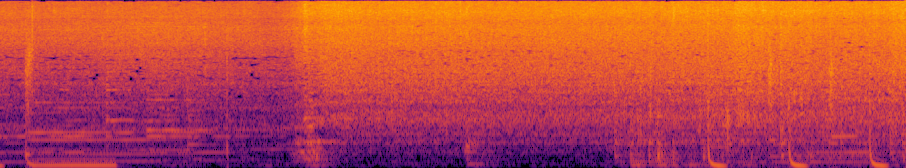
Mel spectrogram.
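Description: Cubed squash, green beans and onion sizzling in a frying pan. The sizzle gets suddenly louder about two seconds in, as the lid comes off. Near the end a wooden spatula stirs the vegetables. Background music with a steady beat plays throughout.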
